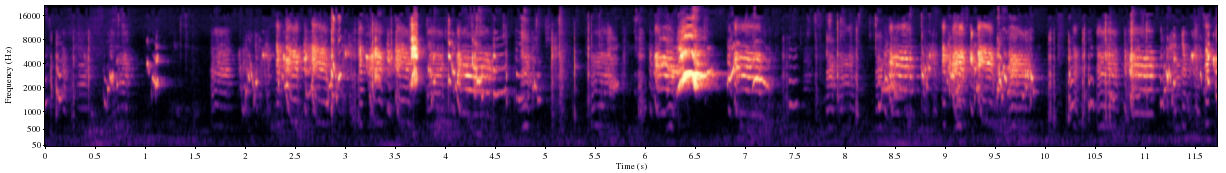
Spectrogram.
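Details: Budgerigar chatter for breeding stimulation: soft continuous scratchy warbling and squawks, fairly quiet, with one louder harsh note midway.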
